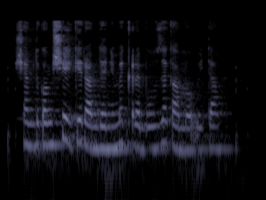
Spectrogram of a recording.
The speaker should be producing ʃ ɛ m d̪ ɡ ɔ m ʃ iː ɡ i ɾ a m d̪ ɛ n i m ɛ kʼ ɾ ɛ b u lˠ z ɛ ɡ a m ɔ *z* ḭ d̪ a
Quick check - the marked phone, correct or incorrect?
incorrect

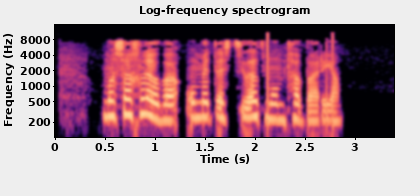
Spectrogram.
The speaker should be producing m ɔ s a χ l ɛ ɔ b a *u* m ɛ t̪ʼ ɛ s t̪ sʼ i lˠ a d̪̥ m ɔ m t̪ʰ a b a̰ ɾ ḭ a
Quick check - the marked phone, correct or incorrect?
correct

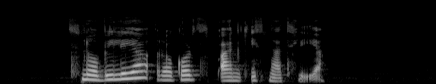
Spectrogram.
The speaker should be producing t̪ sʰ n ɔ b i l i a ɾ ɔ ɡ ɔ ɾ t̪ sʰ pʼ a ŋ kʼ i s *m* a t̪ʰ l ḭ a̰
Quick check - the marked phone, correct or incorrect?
incorrect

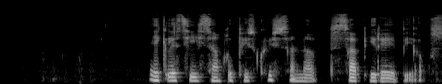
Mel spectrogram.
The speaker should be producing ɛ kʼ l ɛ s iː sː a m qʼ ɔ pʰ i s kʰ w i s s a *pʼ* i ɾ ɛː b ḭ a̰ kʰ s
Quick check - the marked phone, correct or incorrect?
correct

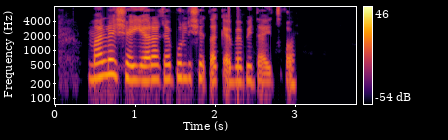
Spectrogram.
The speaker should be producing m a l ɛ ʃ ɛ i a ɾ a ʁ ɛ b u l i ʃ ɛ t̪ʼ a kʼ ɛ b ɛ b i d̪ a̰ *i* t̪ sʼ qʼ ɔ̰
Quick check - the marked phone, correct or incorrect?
correct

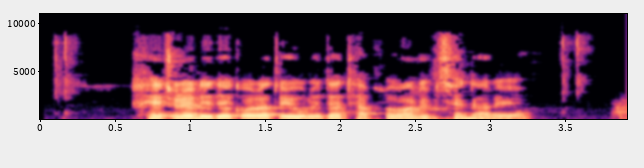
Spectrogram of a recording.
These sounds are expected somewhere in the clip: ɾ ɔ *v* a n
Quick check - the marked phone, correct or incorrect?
correct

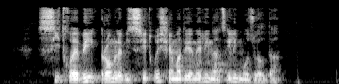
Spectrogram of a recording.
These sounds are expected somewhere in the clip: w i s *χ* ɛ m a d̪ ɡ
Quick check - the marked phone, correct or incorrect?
incorrect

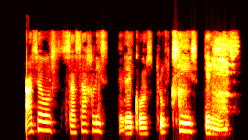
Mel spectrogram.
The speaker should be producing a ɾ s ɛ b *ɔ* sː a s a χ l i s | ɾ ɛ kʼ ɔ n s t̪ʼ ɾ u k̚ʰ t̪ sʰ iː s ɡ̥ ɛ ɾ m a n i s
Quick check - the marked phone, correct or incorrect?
correct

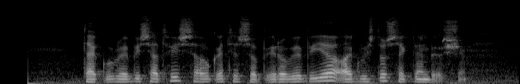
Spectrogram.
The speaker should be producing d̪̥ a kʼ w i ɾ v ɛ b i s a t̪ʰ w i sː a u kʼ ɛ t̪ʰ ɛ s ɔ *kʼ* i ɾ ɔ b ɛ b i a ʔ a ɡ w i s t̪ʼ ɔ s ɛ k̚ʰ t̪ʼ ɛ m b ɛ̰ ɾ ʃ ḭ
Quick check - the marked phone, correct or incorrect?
incorrect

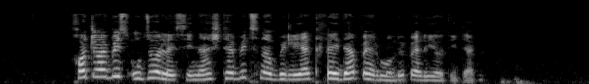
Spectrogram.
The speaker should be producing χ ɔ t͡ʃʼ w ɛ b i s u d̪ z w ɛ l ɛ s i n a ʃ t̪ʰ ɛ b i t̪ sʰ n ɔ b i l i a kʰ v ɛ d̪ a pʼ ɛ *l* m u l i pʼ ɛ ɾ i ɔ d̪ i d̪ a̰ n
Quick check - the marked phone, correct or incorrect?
incorrect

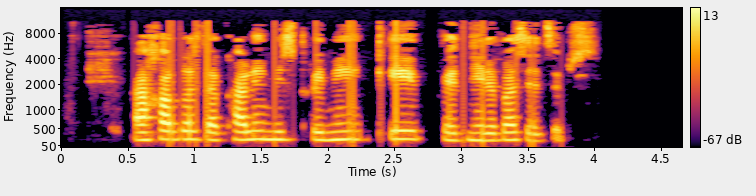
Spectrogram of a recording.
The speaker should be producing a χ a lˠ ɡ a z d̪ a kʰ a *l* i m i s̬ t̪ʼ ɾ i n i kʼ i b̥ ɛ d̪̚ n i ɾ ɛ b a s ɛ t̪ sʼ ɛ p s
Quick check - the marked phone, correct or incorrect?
correct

